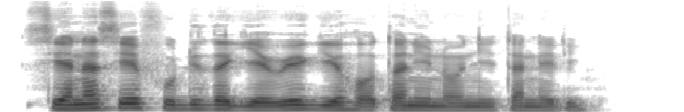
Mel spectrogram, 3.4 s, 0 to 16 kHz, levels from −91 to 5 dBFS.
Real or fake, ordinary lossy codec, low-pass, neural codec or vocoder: real; none; 14.4 kHz; none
